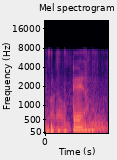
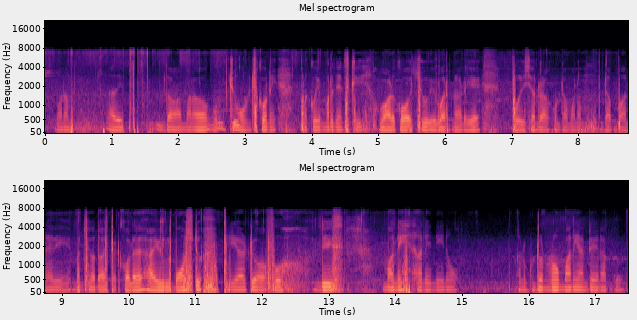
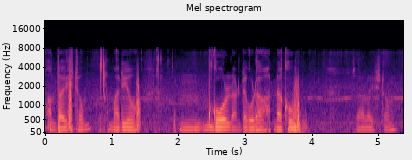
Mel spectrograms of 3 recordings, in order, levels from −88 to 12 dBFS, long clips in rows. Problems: none marked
